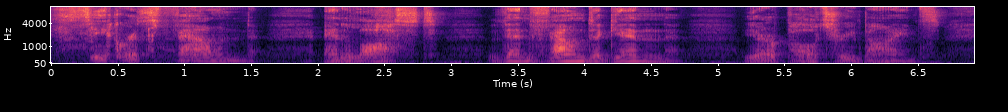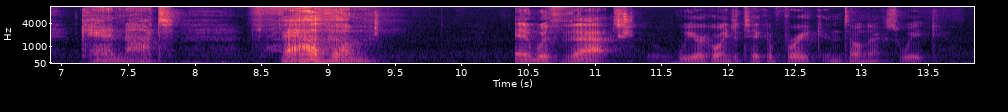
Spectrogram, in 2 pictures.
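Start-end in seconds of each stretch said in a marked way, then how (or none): 0.0-9.3 husky, hoarse, slow, rasping voice. A storyteller voices a creature as it speaks, in a hoarse voice. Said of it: "in a hoarse voice, it speaks".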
